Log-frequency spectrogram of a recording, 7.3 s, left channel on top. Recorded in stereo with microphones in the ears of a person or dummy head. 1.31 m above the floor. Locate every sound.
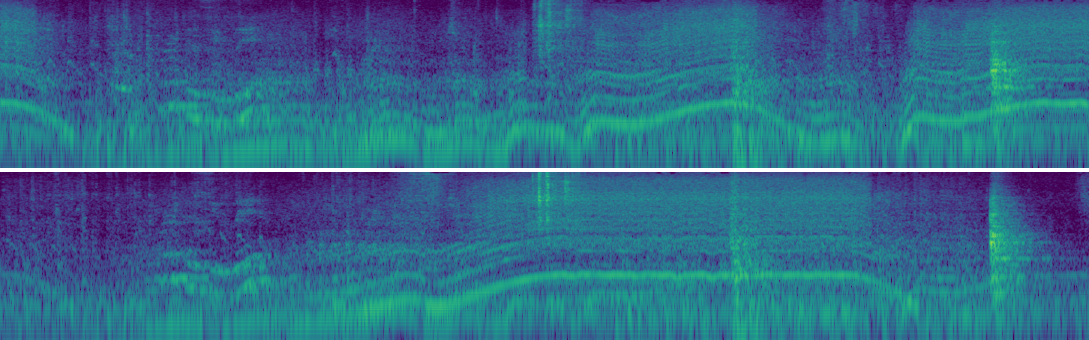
1.1 s a woman speaking: 35° right (ahead or behind), 4.5 m
3.5 s a camera shutter: 55° right (ahead or behind), 1.7 m
4.9 s a drawer: 70° right (ahead or behind), 3.5 m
